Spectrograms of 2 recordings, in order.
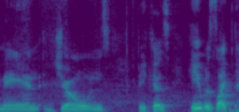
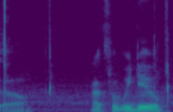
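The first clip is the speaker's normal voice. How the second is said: ordinary talk, nothing marked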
